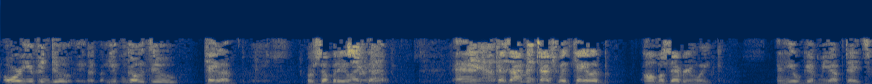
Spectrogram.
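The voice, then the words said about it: Hoarse, strained voice. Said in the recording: “Sometime when I'm not losing my voice,”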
